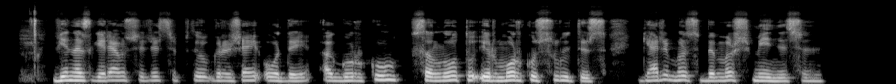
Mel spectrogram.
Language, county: Lithuanian, Vilnius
